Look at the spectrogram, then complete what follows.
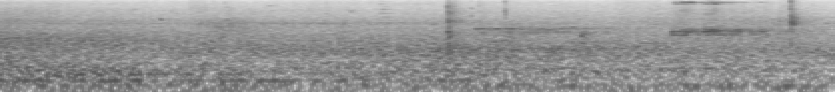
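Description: Roadside traffic noise: vehicle engines running close by with a steady low hum, and a couple of faint, brief high-pitched tones midway.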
